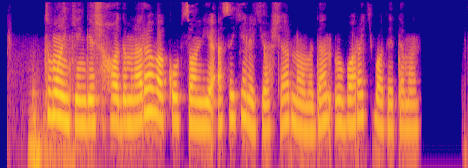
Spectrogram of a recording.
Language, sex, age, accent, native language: Uzbek, female, 18-24, Toshkent shahri, Uzbek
